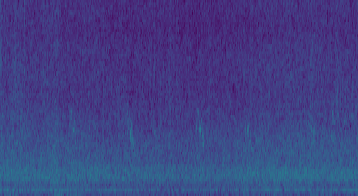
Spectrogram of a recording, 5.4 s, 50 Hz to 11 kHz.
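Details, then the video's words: Busy beehive in spring with bees flying in and out, a constant low droning buzz overlaid by several faint, quick, rising bird chirps. "1 Hour of a Beehive ASMR"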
